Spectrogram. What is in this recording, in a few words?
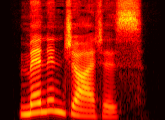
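"meningitis", British English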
